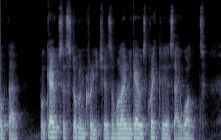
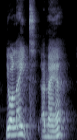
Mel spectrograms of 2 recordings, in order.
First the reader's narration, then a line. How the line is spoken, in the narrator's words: she said, her voice scratched with worry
